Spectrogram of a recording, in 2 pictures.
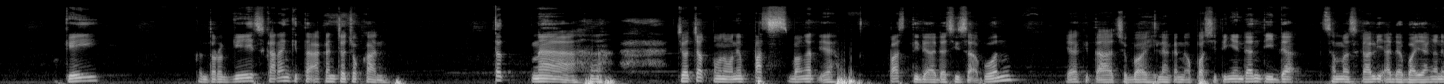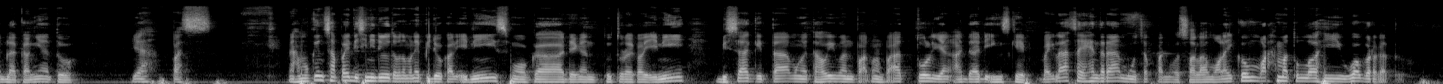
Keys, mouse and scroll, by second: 0.8-1.9 ctrl+scroll up 3, 1.8 ctrl+g, 2.3-2.8 ctrl+scroll down 1, 2.8-3.5 ctrl+scroll up 1, 3.5-6.3 drag, 6.3-7.3 ctrl+scroll up 3, 9.7-10.8 drag, 10.9-14.0 drag, 14.0-14.3 ctrl+scroll up 2, 14.3-15.7 ctrl+drag, 15.7-16.2 ctrl+scroll down 1, 16.2-18.3 ctrl+drag, 18.3-18.6 ctrl+scroll down 2, 18.6-19.1 ctrl+scroll up 2, 19.1-19.8 ctrl+scroll down 2, 19.8-23.7 ctrl+drag, 23.7-24.4 ctrl+scroll up 2, 24.4-24.8 ctrl+scroll up 1.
